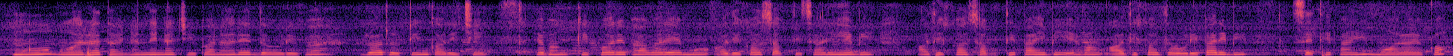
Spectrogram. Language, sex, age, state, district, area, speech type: Odia, female, 30-45, Odisha, Subarnapur, urban, spontaneous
